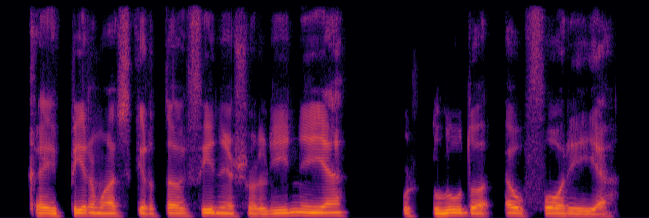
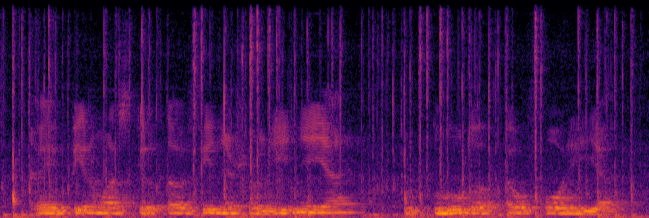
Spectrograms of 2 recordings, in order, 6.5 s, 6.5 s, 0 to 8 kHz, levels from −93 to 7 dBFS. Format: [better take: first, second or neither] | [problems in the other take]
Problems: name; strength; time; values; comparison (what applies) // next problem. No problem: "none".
first | background sound (Typing); 13 dB below the speech // room echo; dies away in 0.8 s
